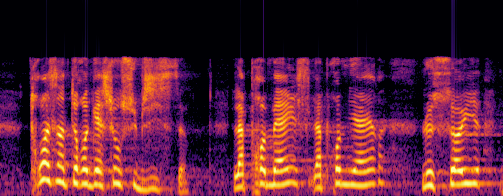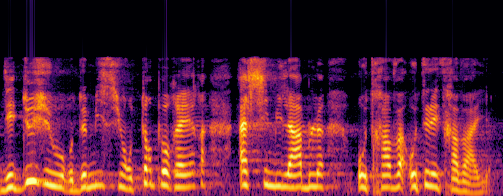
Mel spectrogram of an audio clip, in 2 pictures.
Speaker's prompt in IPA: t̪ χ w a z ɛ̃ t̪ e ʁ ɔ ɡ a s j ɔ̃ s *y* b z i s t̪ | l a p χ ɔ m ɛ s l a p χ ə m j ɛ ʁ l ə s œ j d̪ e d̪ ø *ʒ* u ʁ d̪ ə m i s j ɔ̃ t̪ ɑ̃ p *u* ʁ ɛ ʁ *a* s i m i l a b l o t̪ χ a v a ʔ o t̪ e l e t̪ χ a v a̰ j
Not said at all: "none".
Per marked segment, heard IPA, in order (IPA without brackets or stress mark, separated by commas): y, ʒ, ɔ, a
